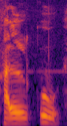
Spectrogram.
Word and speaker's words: हल्कू: Next है बच्चा HALKU, पढ़ेंगे हम हल्कू। एच से तो हमने हॉ लिया, ए साइलेंट, एल से आधा ला, के से का और यू से बड़े यू की मात्रा, हमने लिख दिया हल्कू।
